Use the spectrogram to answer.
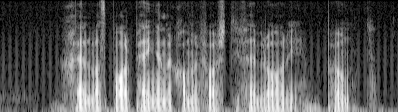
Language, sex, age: Swedish, male, 32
